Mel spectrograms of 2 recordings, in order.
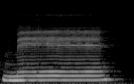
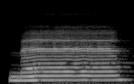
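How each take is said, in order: First: The vowel slides toward an 'e' sound. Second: The vowel is an open 'a' sound. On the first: The speaker calls it wrong. "not me" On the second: The speaker calls it right. "open the empty space of the mouth, and try to say ma"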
